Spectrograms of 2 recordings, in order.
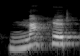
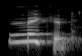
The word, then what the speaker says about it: knackered: looking after the children be careful of the pronunciation it's knackered not naked a phrasal verb that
